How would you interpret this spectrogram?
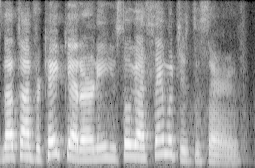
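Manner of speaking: high, loud scolding buddy; a high, loud teasing reminder to Ernie; Jason voice. Retold or imitated. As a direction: chide him like a big brother. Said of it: "he's like".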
